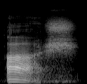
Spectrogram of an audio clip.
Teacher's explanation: I'm going to go ahead and tell you H in French is mostly silent. And so when we say H, we're not going to go like we do in English. We're not going to breathe it.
